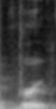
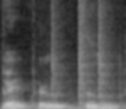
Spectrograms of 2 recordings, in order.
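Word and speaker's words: Buru: Oh, thanks for the follow, Brew, B-U-R-U, Brew. So I'm so bad. I have to try and remember pronouncing everybody's usernames on here.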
